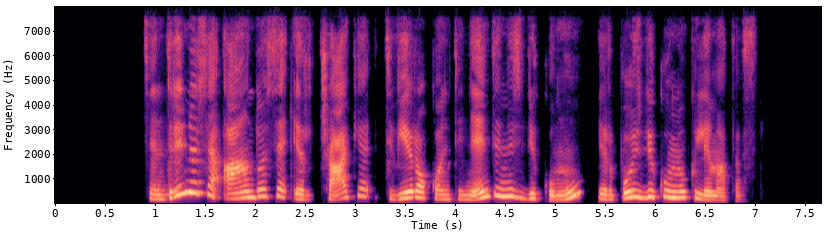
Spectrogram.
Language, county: Lithuanian, Vilnius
